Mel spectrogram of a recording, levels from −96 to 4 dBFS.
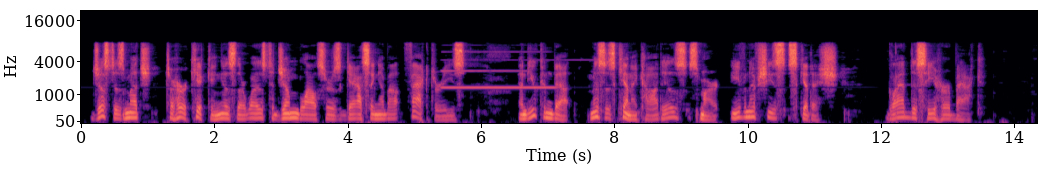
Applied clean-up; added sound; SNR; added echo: classical method Wiener filter.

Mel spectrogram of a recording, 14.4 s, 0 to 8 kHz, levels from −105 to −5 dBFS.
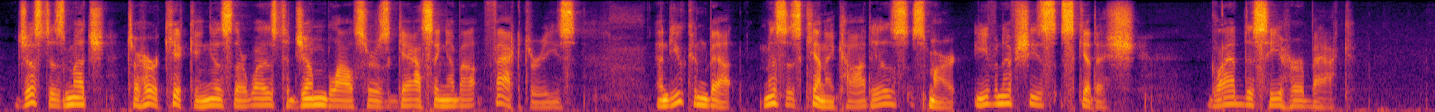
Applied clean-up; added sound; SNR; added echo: neural mask model Resemble Enhance denoiser.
